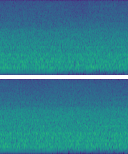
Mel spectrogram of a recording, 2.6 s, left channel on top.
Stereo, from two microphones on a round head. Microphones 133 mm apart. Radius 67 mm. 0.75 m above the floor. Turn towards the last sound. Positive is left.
No sound to turn to.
